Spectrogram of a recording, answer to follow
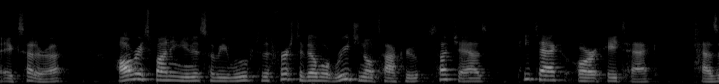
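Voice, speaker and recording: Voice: mid-range voice, a bit bright. American trainer, mid-range voice, reading scripted procedural instruction.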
